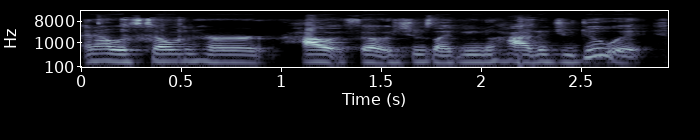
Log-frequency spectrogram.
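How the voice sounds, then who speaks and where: Young female vlogger, low voice, casual and animated storyteller who leans dramatically on key words. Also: very fast. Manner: animated, dramatic, acts out dialogue and emphasizes words. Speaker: podcast host and aspiring actress. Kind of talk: casual storytelling vlog chat.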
